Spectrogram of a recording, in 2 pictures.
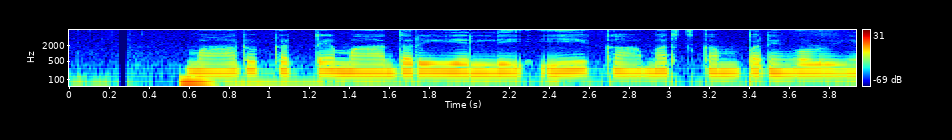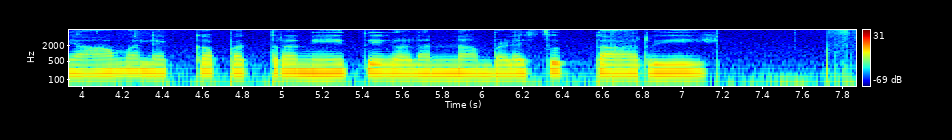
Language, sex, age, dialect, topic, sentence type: Kannada, female, 18-24, Dharwad Kannada, agriculture, question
